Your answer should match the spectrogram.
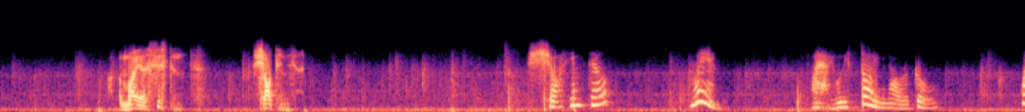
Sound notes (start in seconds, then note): none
